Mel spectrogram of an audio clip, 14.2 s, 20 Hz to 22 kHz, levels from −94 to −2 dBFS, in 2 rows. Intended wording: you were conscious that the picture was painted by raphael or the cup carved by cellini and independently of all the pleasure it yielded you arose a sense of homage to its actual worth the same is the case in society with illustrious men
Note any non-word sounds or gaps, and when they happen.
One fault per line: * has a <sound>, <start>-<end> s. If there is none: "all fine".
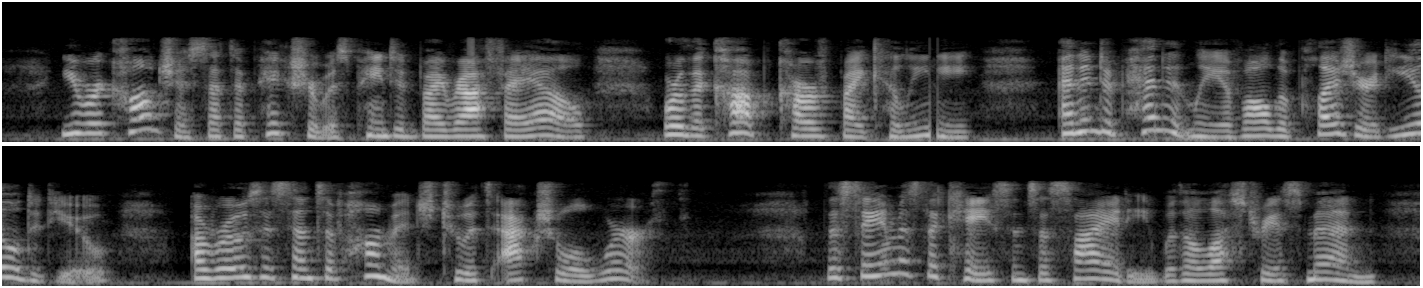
* has a dropout, 4.6-4.7 s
